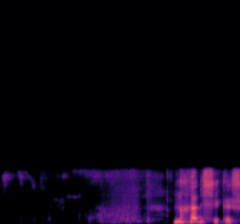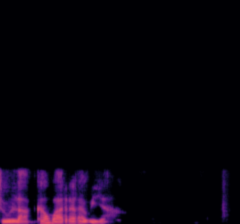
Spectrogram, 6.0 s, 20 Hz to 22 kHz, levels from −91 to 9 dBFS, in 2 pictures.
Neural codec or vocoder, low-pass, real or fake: codec, 16 kHz, 2 kbps, X-Codec, HuBERT features, trained on general audio; 5.4 kHz; fake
